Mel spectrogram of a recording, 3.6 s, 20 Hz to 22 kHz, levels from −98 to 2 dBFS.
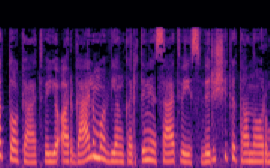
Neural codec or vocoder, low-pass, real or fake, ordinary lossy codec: vocoder, 24 kHz, 100 mel bands, Vocos; 10.8 kHz; fake; MP3, 48 kbps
